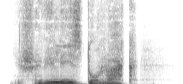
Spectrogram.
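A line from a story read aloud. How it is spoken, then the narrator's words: Hoarse hiss. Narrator (Russian): севшим голосом шипит Виктор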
